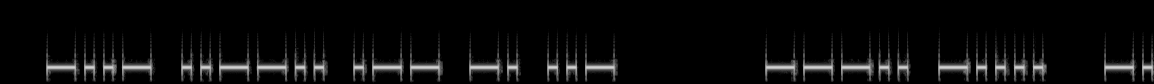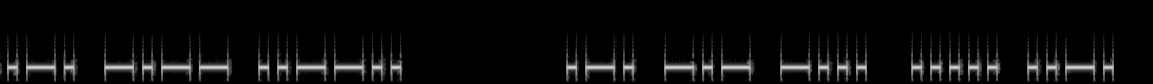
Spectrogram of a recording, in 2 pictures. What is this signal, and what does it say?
Morse code, heard as a keyed tone, about 13 wpm, 800 Hz. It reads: X?WNU 86/Y? RKB5F
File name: LEZIONI / 10 SIGNS / 10B INT 12wpm 2414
